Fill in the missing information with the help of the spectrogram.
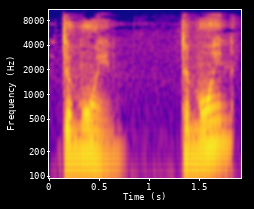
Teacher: Des Moines, Iowa. Note that we treat the name of this capital like one word, and the greater stress is on the second part, so we say Des Moines, Iowa.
